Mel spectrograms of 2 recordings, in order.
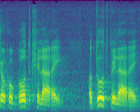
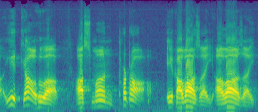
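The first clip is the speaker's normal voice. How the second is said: ordinary talk, nothing marked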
